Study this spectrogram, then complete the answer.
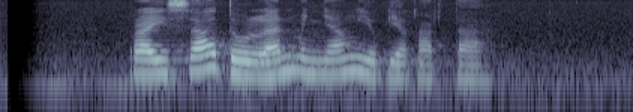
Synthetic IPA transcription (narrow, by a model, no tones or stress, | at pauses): raisad̪̥o̤lanməɲaŋjuk̚jakart̪a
